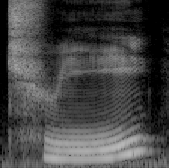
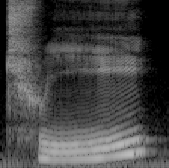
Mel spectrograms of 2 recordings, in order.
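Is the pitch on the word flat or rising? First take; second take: rising; rising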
